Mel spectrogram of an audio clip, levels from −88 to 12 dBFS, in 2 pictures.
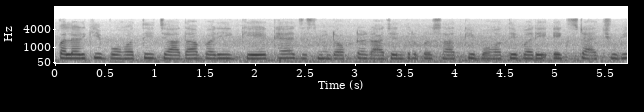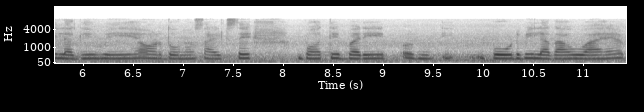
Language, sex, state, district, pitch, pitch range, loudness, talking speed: Hindi, female, Bihar, East Champaran, 220 Hz, 210-230 Hz, -23 LUFS, 185 wpm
